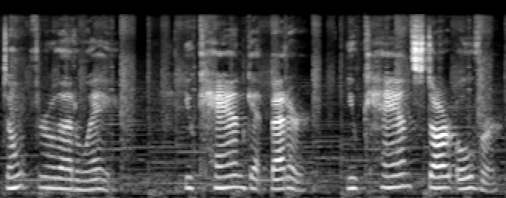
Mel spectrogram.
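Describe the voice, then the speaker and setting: A woman's voice: medium pitch, steady tone, slow pace, over music, natural voice. A woman playing a firm, motherly character who pleads earnestly and emphatically in a fan comic dub. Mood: gentle, earnest.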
